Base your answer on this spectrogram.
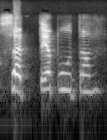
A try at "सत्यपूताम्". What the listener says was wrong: पूतम नहीं, पूताम, पूताम क्योंकि आप पुल्लिंग है, सत्य सत्य पूताम।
